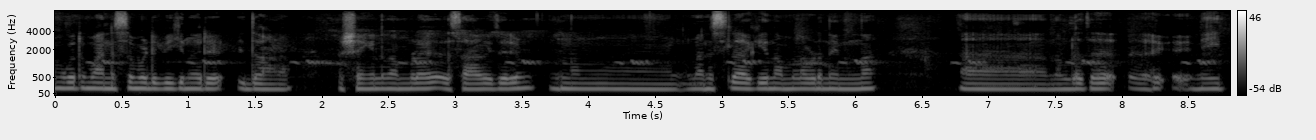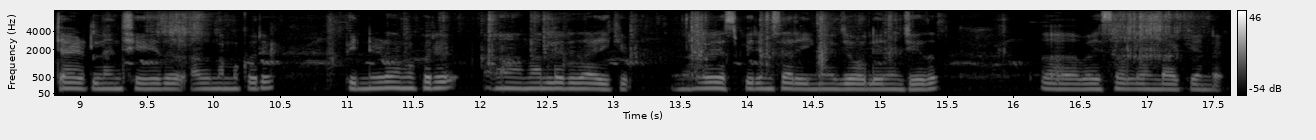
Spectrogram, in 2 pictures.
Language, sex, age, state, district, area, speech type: Malayalam, male, 18-30, Kerala, Kottayam, rural, spontaneous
